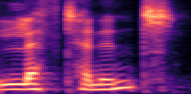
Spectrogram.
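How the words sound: It is said with a British pronunciation.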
